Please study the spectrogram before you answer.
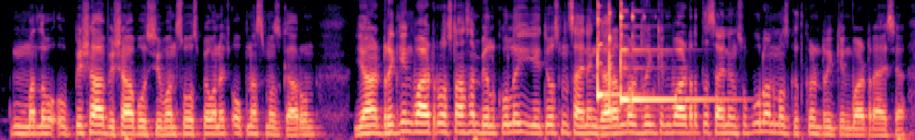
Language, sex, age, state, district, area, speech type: Kashmiri, male, 18-30, Jammu and Kashmir, Anantnag, rural, spontaneous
